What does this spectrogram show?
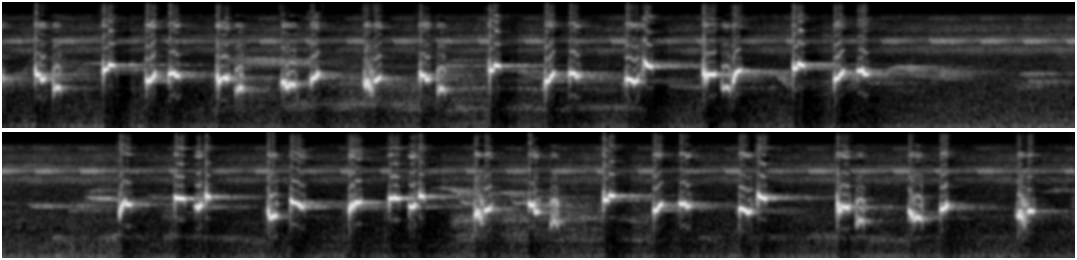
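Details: Persistent sooty-headed bulbul fighting song, used as a lure to prompt other bulbuls to respond: rapid chattering whistled notes, a two-second pause filled by a soft high hum, then the bubbly run resumes.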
